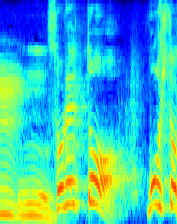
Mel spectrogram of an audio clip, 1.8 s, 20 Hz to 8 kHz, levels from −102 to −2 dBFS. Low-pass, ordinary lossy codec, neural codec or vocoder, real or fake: none; none; none; real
